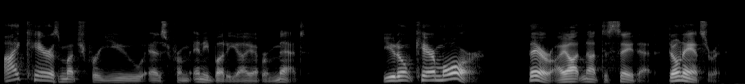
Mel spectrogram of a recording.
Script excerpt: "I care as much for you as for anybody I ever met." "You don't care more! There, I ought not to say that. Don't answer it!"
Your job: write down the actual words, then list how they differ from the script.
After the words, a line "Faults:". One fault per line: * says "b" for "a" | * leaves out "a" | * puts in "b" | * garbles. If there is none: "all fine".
"I care as much for you as from anybody I ever met." "You don't care more! There, I ought not to say that. Don't answer it!"
Faults:
* says "from" for "for"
